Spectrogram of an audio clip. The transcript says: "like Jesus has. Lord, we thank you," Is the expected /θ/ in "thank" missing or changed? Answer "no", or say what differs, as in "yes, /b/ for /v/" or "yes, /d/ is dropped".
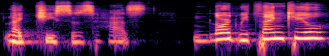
no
